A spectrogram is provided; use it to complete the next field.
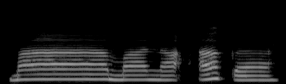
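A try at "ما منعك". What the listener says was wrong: Ma mana'aka. Pendek kayaknya ujungnya ya lagi.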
